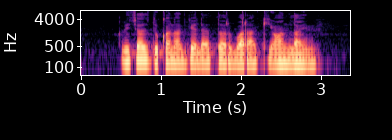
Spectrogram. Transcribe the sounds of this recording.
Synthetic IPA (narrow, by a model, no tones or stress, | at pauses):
ɾit͡ɕaɾd͡ʑd̪ukanat̪ɡʱɛljat̪əɾbəɾʔakiɔnlain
